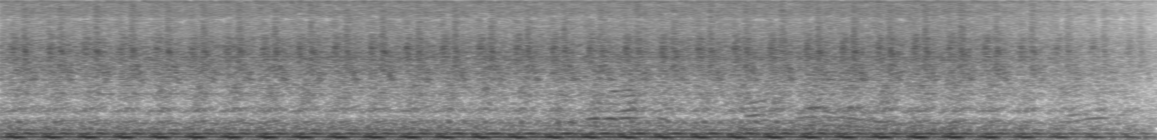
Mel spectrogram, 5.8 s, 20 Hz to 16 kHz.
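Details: Box Chevy 5.3 V8 at idle: a regular low thump beats steadily a few times a second over the idle; an engine knock, source not yet identified.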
